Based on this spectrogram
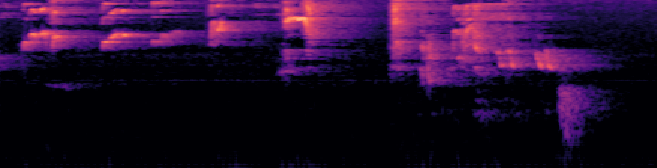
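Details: Greater green leafbird giving a varied song of high sharp notes and descending chattering phrases, quieter, with a low hum beneath.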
